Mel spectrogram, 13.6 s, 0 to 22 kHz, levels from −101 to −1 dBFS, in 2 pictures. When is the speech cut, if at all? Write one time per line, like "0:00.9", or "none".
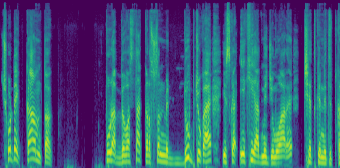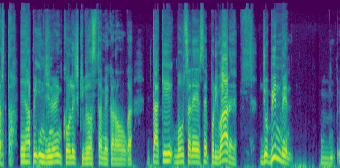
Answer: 0:07.3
